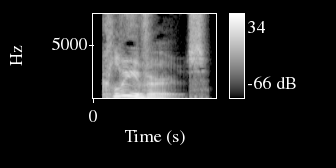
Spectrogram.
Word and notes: cleavers: British English

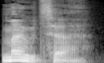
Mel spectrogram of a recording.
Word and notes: motor: British English

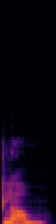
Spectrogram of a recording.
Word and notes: glum: British English

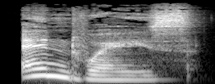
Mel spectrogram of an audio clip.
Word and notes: endways: British English

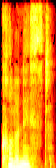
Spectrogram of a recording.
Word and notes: colonist: British English

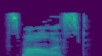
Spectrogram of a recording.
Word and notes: smallest: British English

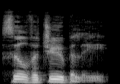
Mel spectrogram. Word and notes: silver jubilee: British English

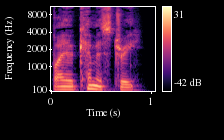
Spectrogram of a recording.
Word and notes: biochemistry: British English

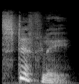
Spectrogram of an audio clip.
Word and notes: stiffly: British English

